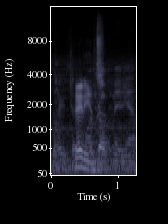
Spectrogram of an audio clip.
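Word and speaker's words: Canadiens: montreal they're doing that why are you saying it like that the canadians canadians canadians that's how it's pronounced it's basically it's c-a-n-a-d-i-e-n-s canadians canadian canadians canadians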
